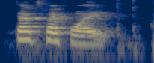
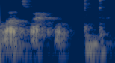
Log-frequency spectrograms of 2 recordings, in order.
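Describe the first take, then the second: First: Said in the usual way. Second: Muttering to herself, a near-silent whisper. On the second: Real, not acted. Repeating her point to herself in a whisper. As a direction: whisper it under your breath.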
